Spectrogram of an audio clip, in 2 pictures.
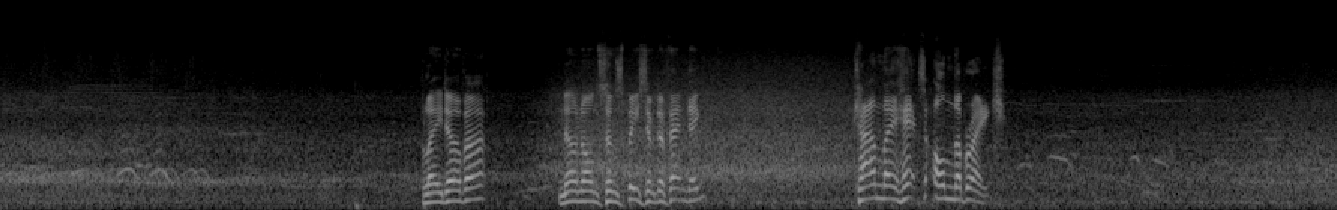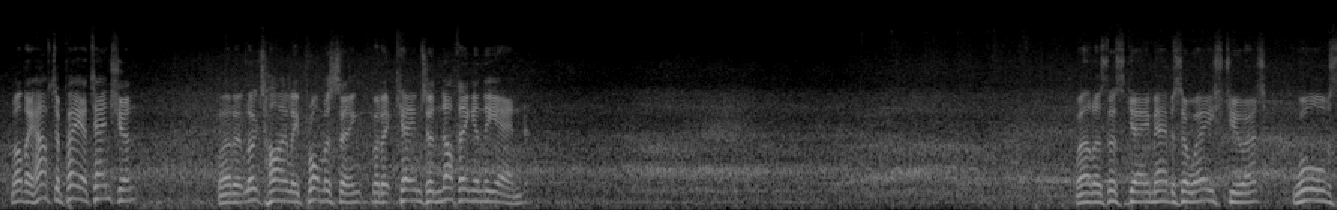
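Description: A stadium crowd murmurs and cheers steadily in the distance.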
